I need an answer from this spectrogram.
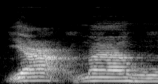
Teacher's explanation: Ain itu letaknya ada di eee tengah-tengah kerongkongan ya.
